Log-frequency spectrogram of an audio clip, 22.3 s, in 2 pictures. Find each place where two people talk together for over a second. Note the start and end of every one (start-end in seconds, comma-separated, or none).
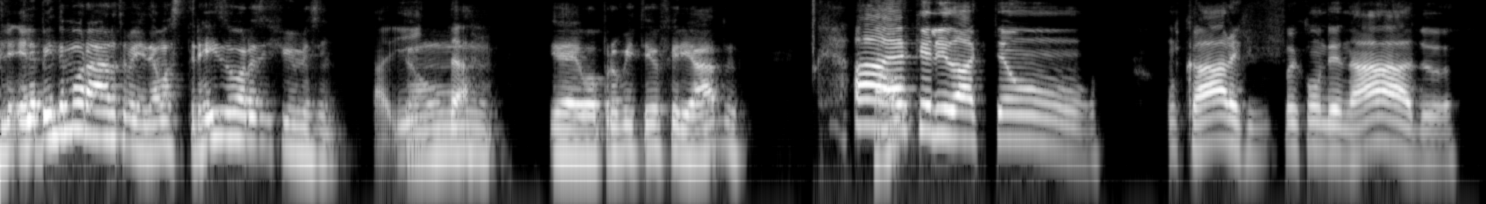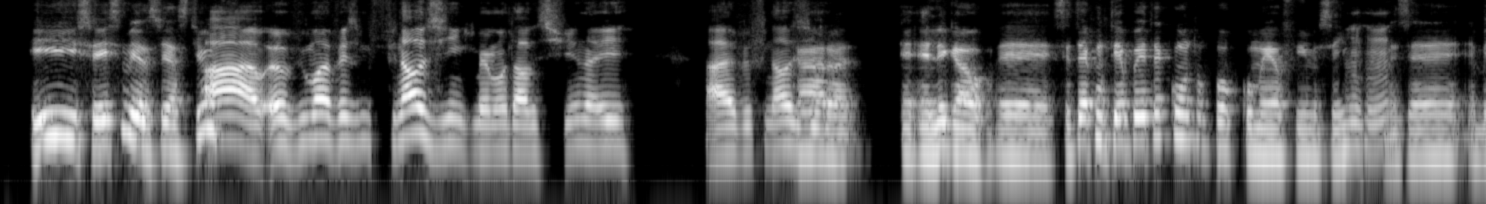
none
